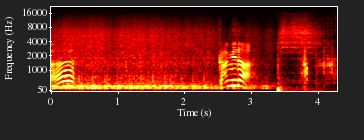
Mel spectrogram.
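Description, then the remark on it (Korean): A lottery drawing machine whirs steadily, its motorized hum and faint rattle running continuously throughout, with a man's voice briefly speaking over it partway through, as numbers are drawn for a weekly Friday broadcast prize draw. “자, 일단 뽑고 시작합니다.”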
